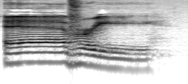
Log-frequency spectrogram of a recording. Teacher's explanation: We go right into that VR into that E combination. Very tight.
